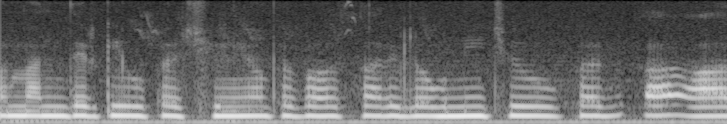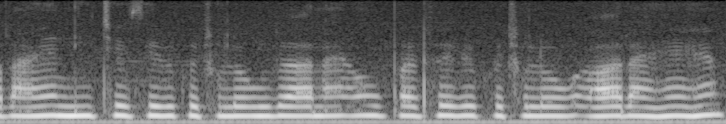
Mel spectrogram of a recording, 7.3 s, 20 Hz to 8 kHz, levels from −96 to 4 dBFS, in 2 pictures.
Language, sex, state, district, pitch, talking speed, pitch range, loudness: Hindi, female, Bihar, Bhagalpur, 225 Hz, 245 wpm, 225-230 Hz, -13 LUFS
